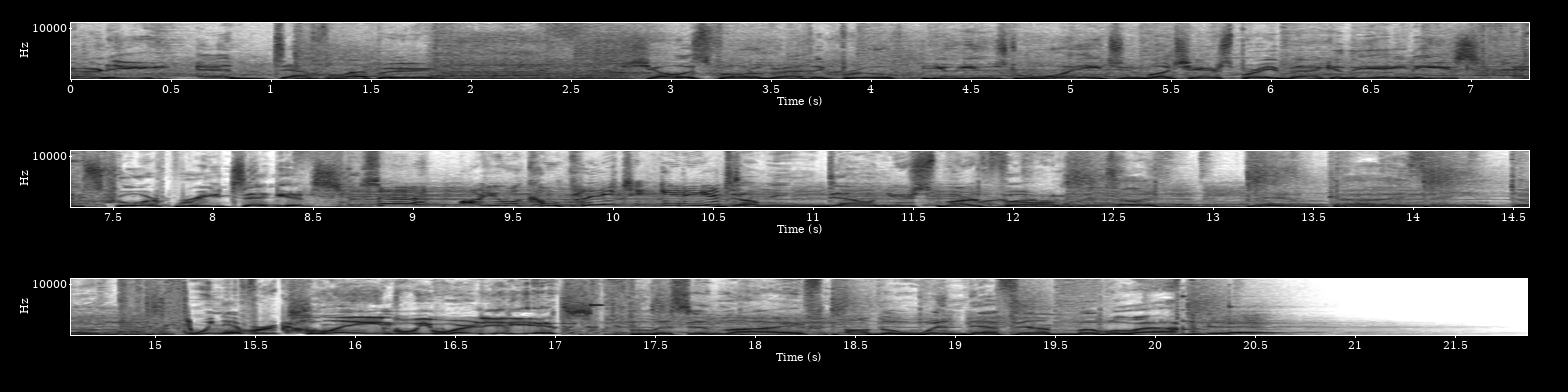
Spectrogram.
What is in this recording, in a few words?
Classic Rock Hits Imaging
